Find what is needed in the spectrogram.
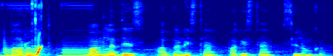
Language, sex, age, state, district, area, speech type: Bengali, male, 18-30, West Bengal, Bankura, urban, spontaneous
